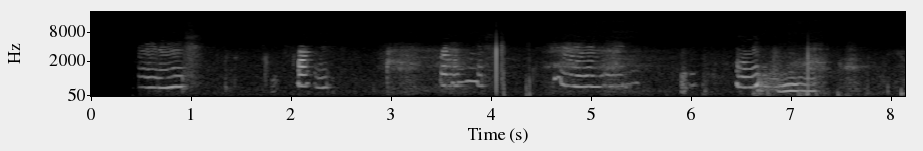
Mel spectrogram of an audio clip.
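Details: Bailey, a female domestic cat being chatty at night, gives a string of short, clear meows and trills, several bending up then down, coming in bursts every second or so with soft clicks and quiet gaps between.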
